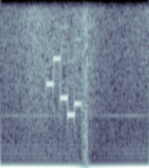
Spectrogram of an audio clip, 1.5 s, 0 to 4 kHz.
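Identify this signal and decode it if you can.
Five-tone selective call (ZVEI), heard as quick runs of five tones, tones of about 70 ms. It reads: 88635
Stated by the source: ZVEI five-tone selective call received by SDR.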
